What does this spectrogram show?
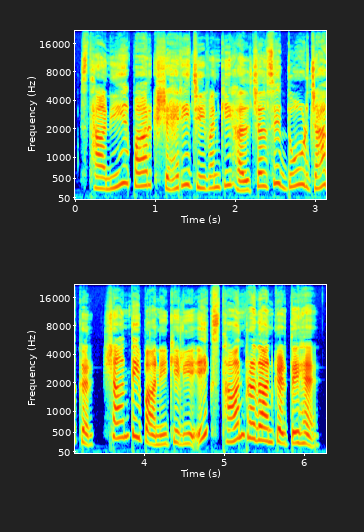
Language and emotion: Hindi, happy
